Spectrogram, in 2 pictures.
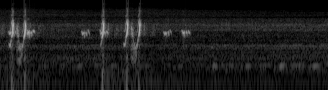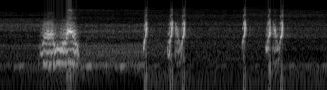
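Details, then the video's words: Quail heard on a night lure tape used for hunting, its voice called very thick: clipped notes in rapid clusters of two or three, with soft shorter notes between and a rough noisy burst near the middle. "Sound of Quails Batair ki boli"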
